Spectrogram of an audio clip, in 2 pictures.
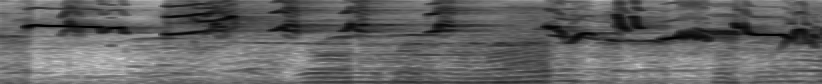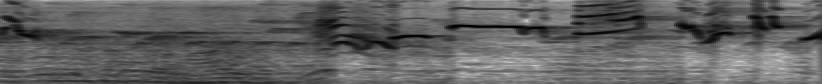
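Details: Oriental magpie-robin (kacer) in full song with its tail opened. Bursts of bright, sharp whistled notes and squeaky slurred phrases are broken by louder buzzy stretches. A lower voice-like murmur can be heard underneath in places.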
